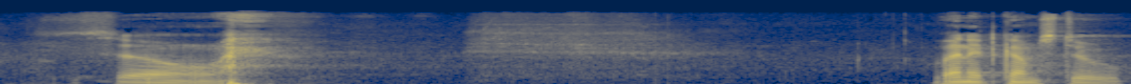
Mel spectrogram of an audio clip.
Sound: laughs

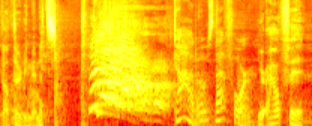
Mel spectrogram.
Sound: screams

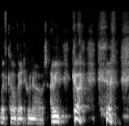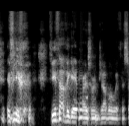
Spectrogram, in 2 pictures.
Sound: laughter

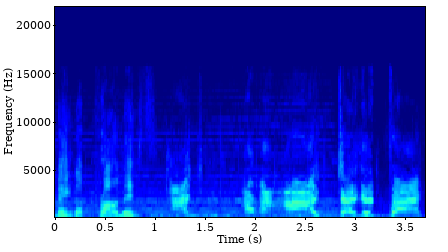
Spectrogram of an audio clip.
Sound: groaning

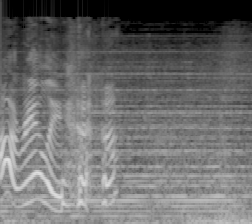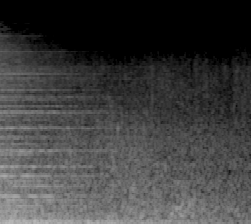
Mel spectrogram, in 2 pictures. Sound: laughs

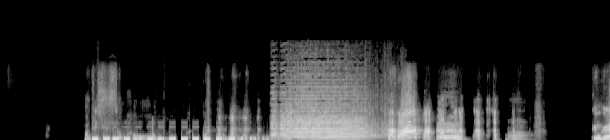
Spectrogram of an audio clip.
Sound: laughter

